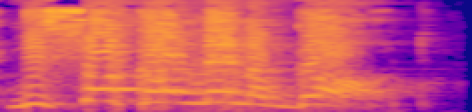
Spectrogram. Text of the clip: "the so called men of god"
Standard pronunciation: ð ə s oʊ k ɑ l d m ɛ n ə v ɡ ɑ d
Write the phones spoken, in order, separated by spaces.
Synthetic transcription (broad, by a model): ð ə s oʊ k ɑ d m ɛ n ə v ɡ ɑ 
